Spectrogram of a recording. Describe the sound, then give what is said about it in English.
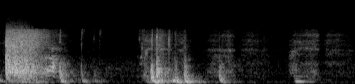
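A gunshot in a radio drama struggle: a loud, sharp burst opens, then several duller thumps and knocks follow at uneven intervals, fading between them. “He's dead. I had to shoot him. I had to.”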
